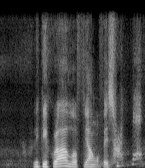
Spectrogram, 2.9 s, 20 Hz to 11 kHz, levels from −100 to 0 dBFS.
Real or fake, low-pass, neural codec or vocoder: fake; 9.9 kHz; codec, 16 kHz in and 24 kHz out, 0.9 kbps, LongCat-Audio-Codec, four codebook decoder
